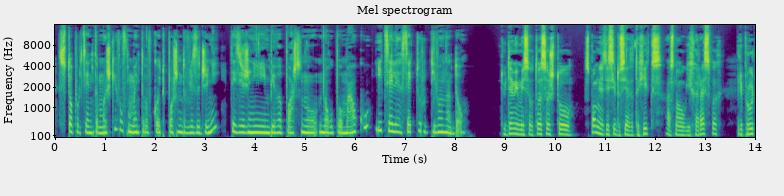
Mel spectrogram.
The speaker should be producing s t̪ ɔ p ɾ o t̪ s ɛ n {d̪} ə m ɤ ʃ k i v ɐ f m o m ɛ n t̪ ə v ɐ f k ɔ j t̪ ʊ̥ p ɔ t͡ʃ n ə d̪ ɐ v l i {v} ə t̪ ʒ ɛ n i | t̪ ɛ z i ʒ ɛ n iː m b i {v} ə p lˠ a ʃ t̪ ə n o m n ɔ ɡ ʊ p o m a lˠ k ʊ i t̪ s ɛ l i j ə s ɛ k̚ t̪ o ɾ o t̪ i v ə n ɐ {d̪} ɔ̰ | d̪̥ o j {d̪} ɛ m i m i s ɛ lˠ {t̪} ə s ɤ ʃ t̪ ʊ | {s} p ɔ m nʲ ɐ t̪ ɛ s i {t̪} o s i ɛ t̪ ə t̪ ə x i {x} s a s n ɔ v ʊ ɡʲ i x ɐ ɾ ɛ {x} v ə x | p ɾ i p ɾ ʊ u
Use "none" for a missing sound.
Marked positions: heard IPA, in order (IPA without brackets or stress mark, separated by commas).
t̪, z, v, d̪, d̪, t̪, s, d̪, k, s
